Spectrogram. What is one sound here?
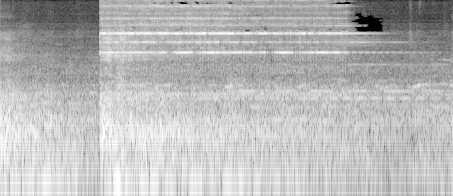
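A slot machine rings out a long, bright chime that fades.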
